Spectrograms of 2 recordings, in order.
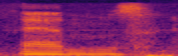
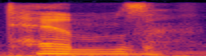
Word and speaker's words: Thames: But anyway, yeah, I can't believe they just pronounced it Thames, or it's supposed to be pronounced Thames, unless you're completely clueless, or like a typical American.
